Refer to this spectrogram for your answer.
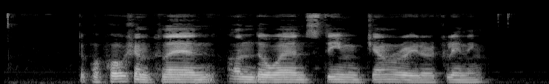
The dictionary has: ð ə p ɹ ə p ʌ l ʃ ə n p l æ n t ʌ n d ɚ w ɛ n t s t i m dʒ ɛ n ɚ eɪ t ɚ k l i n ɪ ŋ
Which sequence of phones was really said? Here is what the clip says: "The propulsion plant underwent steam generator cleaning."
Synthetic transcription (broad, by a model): ð ə p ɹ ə p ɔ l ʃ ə n p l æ n ʌ n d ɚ w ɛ n s t i m dʒ ɛ n ɚ eɪ t ɚ k l i n ɪ ŋ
